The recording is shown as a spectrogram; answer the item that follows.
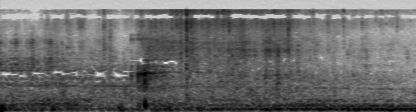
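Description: Faint dry rustling and a few soft ticks of wheat ears being brushed by a gloved hand, over a low steady outdoor rumble.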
